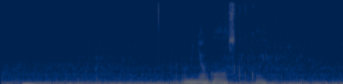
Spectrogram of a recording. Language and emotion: Russian, neutral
